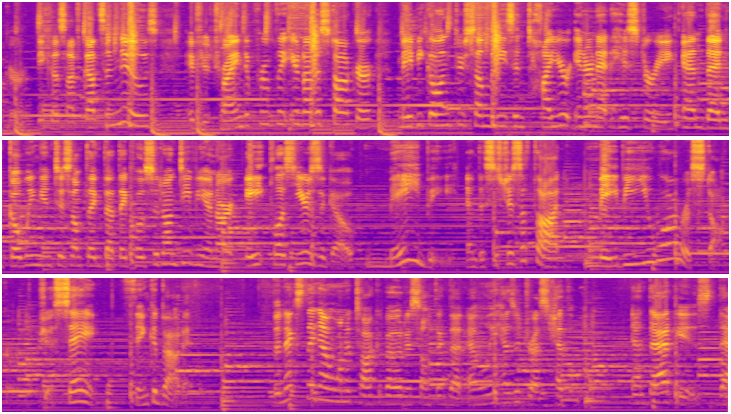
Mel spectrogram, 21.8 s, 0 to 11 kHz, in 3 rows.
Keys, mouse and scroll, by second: 4.3 right click, 4.9 right click, 17.8 space, 18.3 space, 21.3 space.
